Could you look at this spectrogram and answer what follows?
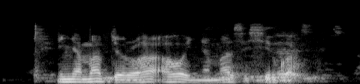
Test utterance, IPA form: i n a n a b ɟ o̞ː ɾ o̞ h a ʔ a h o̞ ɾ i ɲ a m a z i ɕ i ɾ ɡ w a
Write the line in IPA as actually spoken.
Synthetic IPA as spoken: i ɲ a m a b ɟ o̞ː ɾ o̞ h a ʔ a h o̞ i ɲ a m a z i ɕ i ɾ ɡ w a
